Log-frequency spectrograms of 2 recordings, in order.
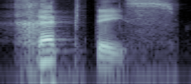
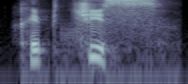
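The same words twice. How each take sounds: First: "répteis" stressed on RÉP, weak -teis; first-syllable stress. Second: "reptis" stressed on the last syllable, -TIS; final-syllable stress. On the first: Teacher shows class the plural of réptil, RÉPteis. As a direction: say RÉPteis, falling away after RÉP. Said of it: "se for na sílaba átona". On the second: Teacher shows class the plural of reptil, repTIS. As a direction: say repTIS, weight on the end. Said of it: "se ele for na sílaba tônica". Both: Shown as a demonstration.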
